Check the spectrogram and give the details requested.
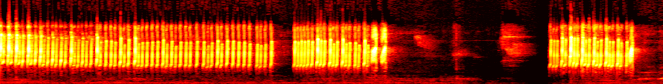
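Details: Energetic Flamboyan bird song in the dense ngebren nyerecet trilling style, meant as a lure so other birds reply quickly: long, fast, buzzy high-pitched trills in three bursts separated by short pauses, with low background rumble.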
